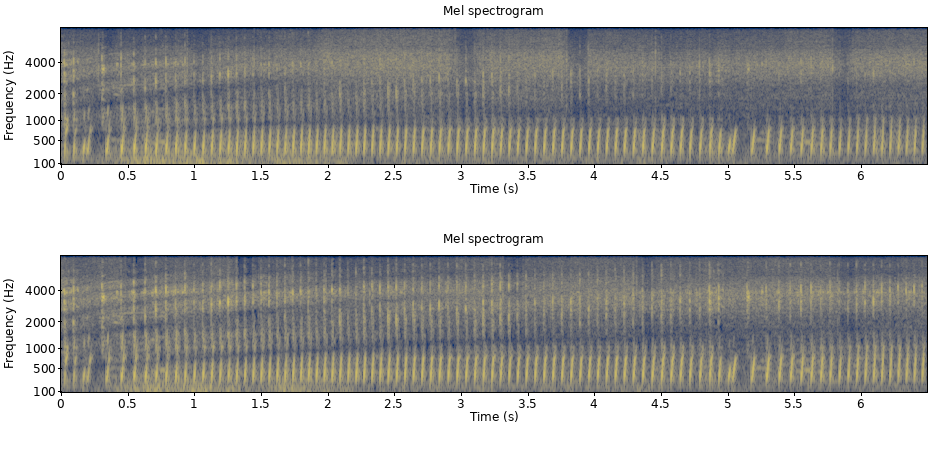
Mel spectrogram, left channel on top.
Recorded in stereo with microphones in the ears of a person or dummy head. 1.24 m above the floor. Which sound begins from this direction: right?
A motorcycle, at 0.0 s.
